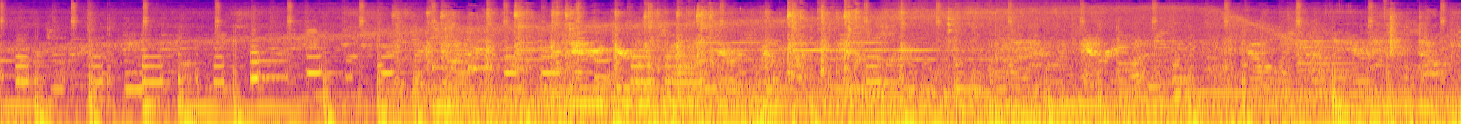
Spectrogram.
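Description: Background music with a run of bass notes changing about every half second.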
